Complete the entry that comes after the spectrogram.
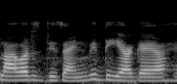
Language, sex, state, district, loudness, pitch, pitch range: Hindi, female, Chhattisgarh, Bilaspur, -23 LUFS, 185 Hz, 175-200 Hz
